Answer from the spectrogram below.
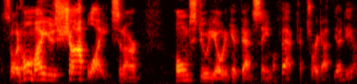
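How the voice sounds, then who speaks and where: Walking through a video production facility indoors, a man gives an easygoing, improvised tour as CEO and presenter of his training company. His voice runs slightly high with lively intonation, a moderate pace, and a pushed, bright quality. Light background noise and room ambience sit behind him.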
